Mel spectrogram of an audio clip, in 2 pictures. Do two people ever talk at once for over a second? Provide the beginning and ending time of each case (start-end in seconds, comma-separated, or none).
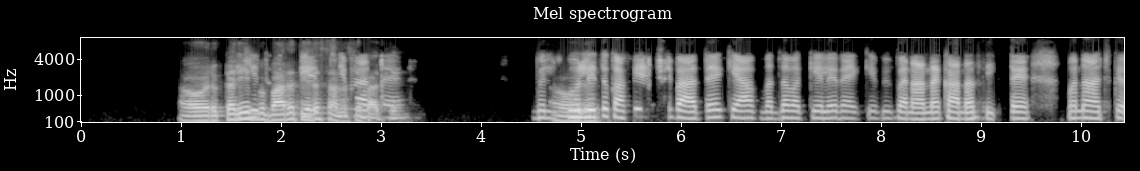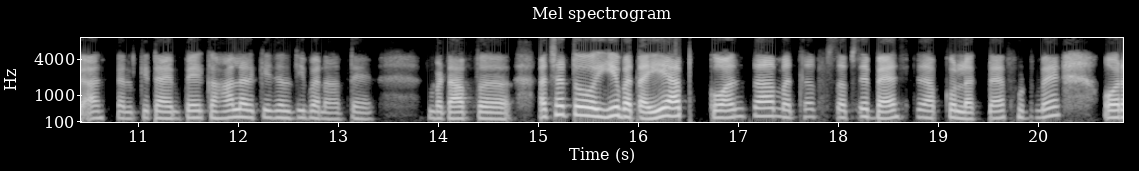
1.5-3.1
